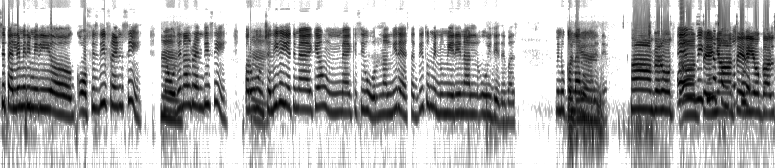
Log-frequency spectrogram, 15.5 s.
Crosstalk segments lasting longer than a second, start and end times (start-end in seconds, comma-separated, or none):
13.4-14.9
